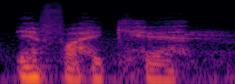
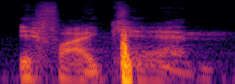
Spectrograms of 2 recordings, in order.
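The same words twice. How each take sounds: First: It is said in a disappointed tone. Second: It is said in a snarky, mocking tone. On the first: The doubt is a letdown. "Is he disappointed?" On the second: The ability is obviously not in question. "You could go snarky"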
